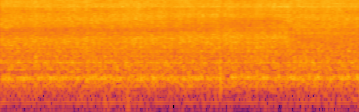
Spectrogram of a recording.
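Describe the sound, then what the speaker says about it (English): A Nissan Versa engine runs close up at a steady idle with a loud, dense mechanical clatter from a loose drive belt, an unbroken rattling buzz with no pauses and no talk. "I got a tighter belt on there, but it's still rattling around a little too much"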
